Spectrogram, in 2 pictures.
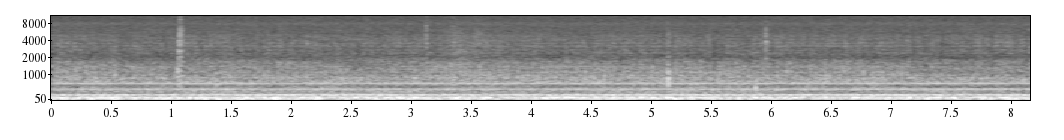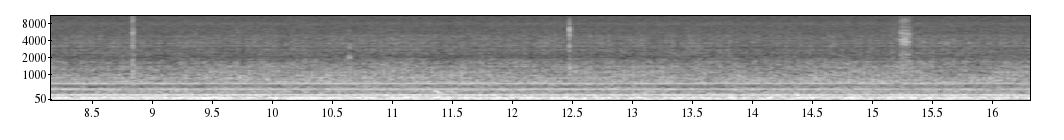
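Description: A finger taps a touchscreen with soft clicks.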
